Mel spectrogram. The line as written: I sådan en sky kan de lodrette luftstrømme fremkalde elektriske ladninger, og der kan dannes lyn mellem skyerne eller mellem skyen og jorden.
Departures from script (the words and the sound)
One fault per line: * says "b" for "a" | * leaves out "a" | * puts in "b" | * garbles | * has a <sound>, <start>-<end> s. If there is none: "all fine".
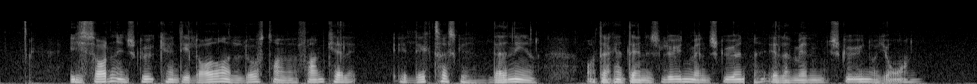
* has a dropout, 7.4-7.5 s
